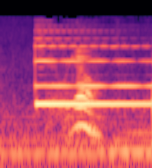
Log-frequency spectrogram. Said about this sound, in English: Don't forget to turn the page every time you hear the chime.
